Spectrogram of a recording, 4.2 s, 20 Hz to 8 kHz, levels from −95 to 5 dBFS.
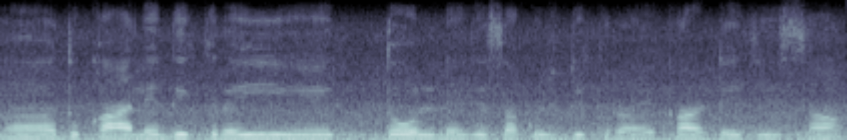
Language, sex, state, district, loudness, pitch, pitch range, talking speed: Hindi, male, Madhya Pradesh, Dhar, -17 LUFS, 190 Hz, 185-200 Hz, 210 wpm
